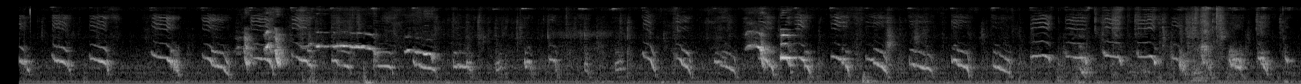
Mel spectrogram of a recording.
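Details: Toy Poodle indoors giving a rapid, continuous series of short, high, downward-sliding whining yelps, some longer squeaky whines mixed in, with a steady low hum in the background.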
